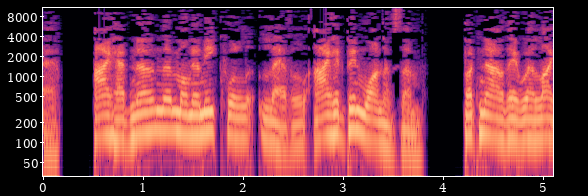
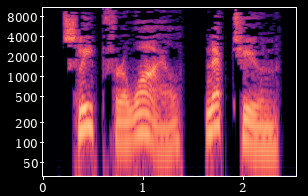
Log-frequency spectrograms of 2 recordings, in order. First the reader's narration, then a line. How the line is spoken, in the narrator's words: Lyra murmured softly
